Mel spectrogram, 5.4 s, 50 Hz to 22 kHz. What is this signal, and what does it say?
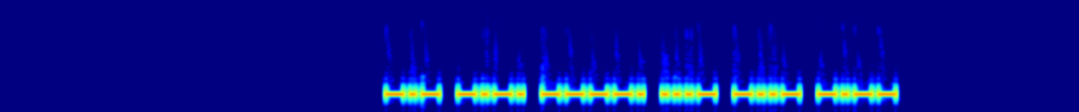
Morse code, heard as a keyed tone, about 40 wpm, 700 Hz. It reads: KC9VXY
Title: USA Call Signs - 6 Characters - Repeated 2x - 40wpm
